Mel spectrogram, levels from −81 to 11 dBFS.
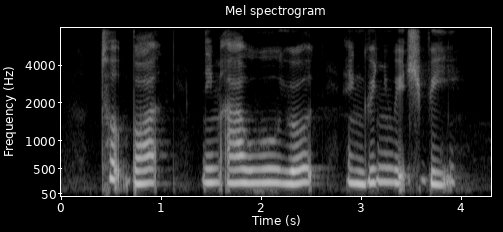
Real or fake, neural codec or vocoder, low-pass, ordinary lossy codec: real; none; none; none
